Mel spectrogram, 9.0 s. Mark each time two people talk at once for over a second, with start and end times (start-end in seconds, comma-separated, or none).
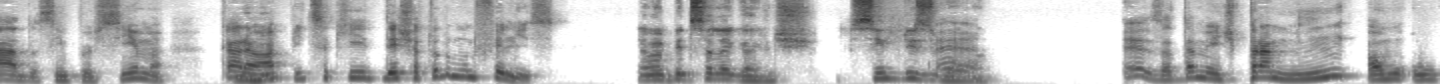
none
